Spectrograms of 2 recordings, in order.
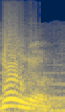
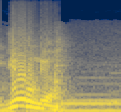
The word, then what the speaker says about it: Junior: este fútbol aquí dice Junior Junior aquí esto es una palabra inglés significa que se pronuncia Junior nadie dice junio esto es una palabra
